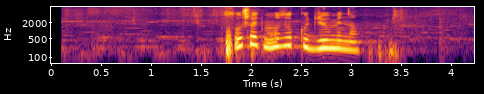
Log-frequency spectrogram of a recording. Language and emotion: Russian, neutral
